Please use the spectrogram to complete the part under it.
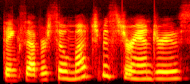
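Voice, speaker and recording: A woman plays a breezy, well-mannered teenage girl in a 1940s-style radio comedy. Her voice sits fairly high and comes through a little dull and lo-fi. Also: lively intonation, moderate pace. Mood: sweet, breezy. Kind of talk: 1940s radio sitcom acting. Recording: dull lo-fi phone-call sound.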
